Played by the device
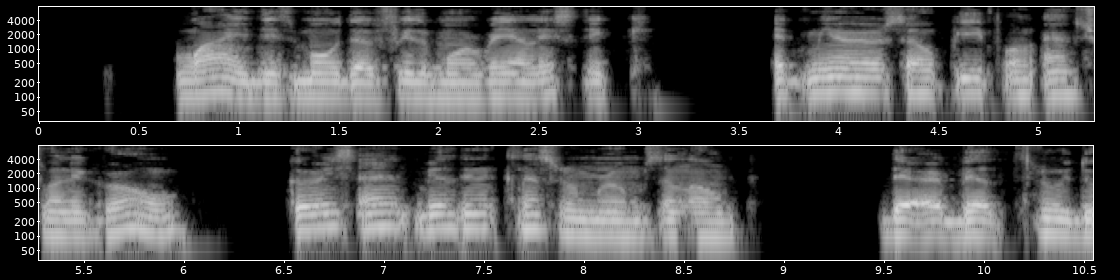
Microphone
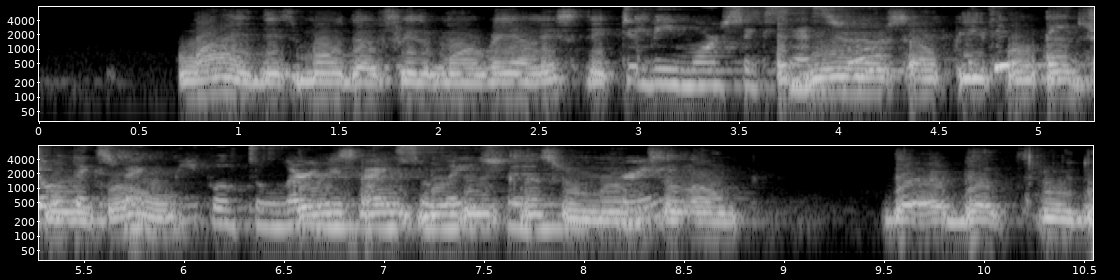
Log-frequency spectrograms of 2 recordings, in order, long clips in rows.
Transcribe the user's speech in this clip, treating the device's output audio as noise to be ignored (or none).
to be more successful, I think they don't expect people to learn in isolation, right?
